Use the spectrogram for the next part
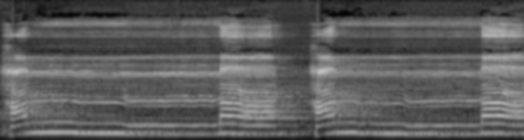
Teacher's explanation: Nah, di sini ada mim tasdid. Mim tasdid itu merupakan gunnah dan ini dipanjangkan.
